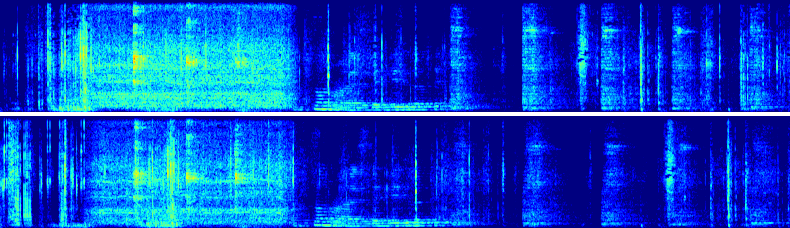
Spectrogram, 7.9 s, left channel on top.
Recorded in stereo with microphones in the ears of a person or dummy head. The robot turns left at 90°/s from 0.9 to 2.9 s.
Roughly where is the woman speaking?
Centre.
